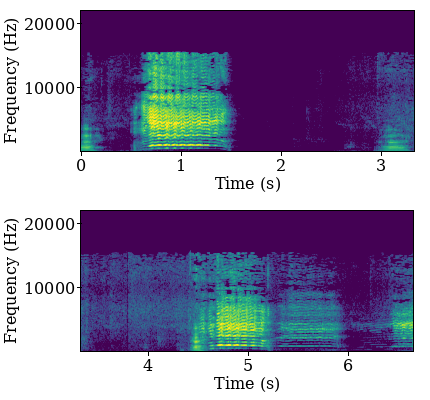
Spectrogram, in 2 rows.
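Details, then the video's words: Young goat kid bleating in two loud, wavering, harmonic-rich calls of about a second each, separated by a softer shorter bleat, with a fainter trailing call at the end. "Goat baby sound 2022 | Best goat sound baa baa sounds for kids 2022"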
